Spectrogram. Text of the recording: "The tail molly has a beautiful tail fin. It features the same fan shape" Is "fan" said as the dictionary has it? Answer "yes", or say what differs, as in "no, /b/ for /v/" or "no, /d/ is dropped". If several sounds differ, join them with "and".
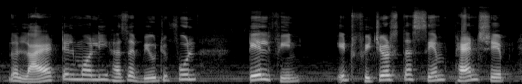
no, /p/ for /f/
